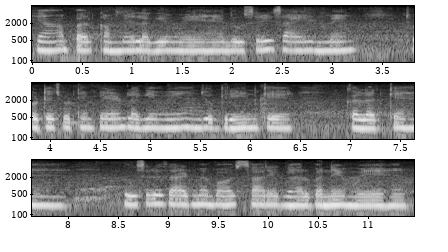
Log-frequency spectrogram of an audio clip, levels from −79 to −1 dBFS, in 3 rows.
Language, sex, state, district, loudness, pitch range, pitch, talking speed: Hindi, female, Uttar Pradesh, Lucknow, -16 LUFS, 200-225 Hz, 220 Hz, 155 wpm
